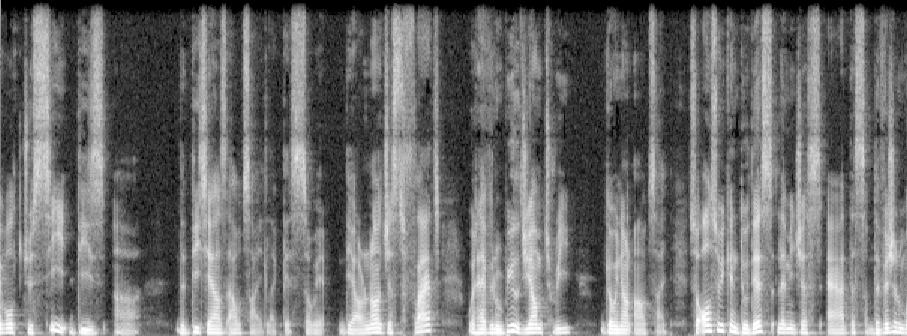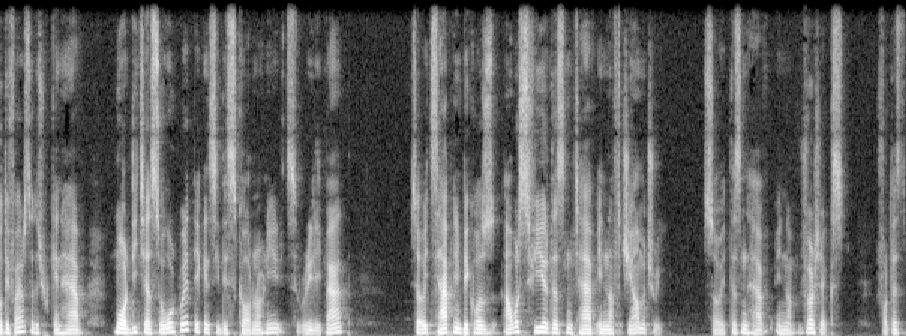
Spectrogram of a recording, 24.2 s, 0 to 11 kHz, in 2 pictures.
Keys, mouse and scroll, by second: 10.0-24.1 middle drag.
